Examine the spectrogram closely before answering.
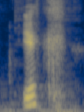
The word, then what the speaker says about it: ich: Ich is pronounced like you're hissing. Well, I've tried to do some hissing, but my hissing is quite quiet. And with a dry mouth, it doesn't sound like anything.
